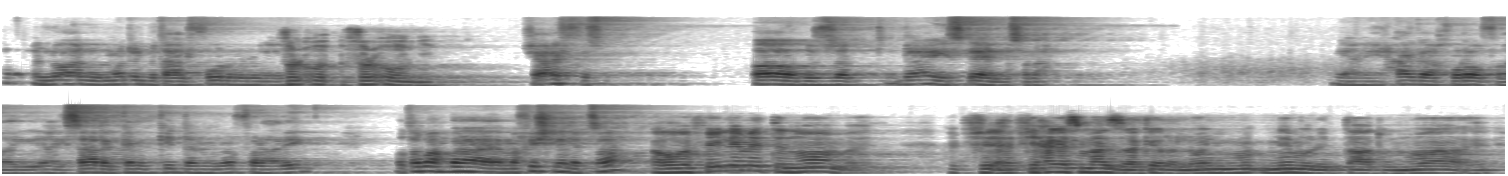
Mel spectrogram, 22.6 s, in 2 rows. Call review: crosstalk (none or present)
none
